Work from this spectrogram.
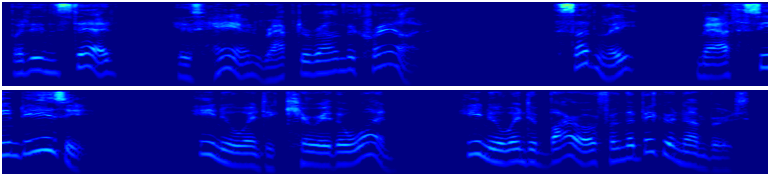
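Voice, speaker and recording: A man reading a children's story aloud in a theatrical, suspenseful way with drawn-out emphasis. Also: medium pitch, mellow, slightly rough, highs cut off.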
